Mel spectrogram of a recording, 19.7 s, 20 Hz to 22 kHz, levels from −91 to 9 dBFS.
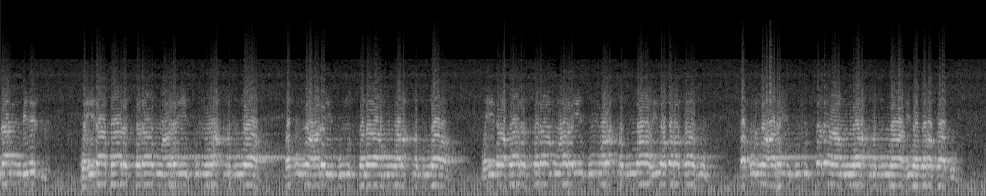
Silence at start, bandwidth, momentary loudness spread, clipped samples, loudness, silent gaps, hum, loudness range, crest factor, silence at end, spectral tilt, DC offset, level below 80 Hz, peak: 0 s; 7.4 kHz; 12 LU; under 0.1%; -19 LUFS; none; none; 2 LU; 10 dB; 0 s; -7 dB/octave; under 0.1%; -44 dBFS; -8 dBFS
